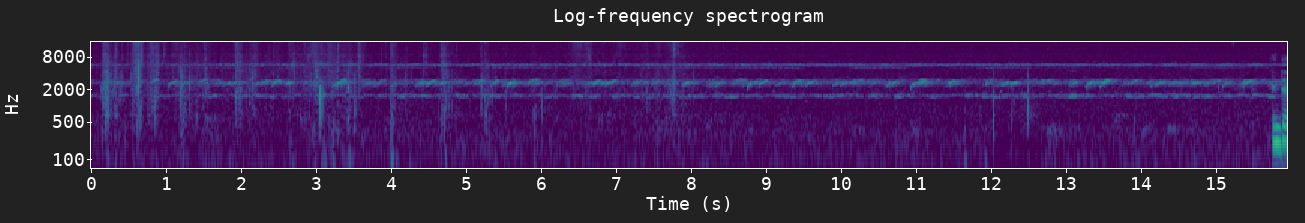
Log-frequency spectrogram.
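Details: A dense chorus of coqui frogs at sunset and into dark on a farm in Kona, Hawaii, gives steady, overlapping two-note chirps that merge into a shrill, ringing drone.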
